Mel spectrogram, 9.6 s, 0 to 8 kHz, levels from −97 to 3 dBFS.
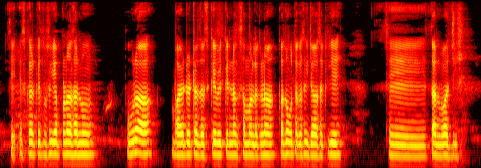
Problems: background conversations at intervals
